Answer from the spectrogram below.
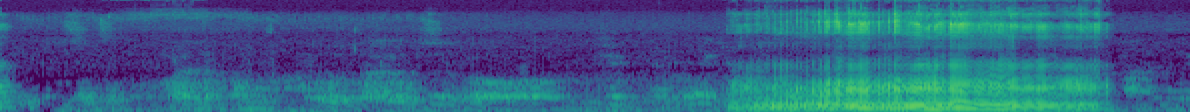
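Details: Sleeping puppy snoring: soft snuffling breaths, then a loud rattling snore lasting a few seconds.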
